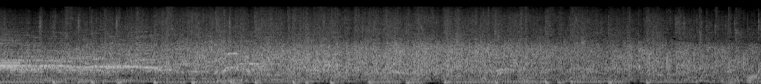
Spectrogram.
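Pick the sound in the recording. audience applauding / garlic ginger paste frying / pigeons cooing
audience applauding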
